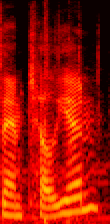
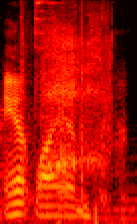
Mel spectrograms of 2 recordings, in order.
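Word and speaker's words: antlions: Um, when Gamer and I first saw that written out in Grounded, we read it as Antilian and then at some point we just started saying it correctly as ant lions.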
